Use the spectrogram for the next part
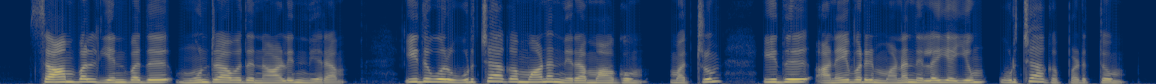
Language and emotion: Tamil, neutral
